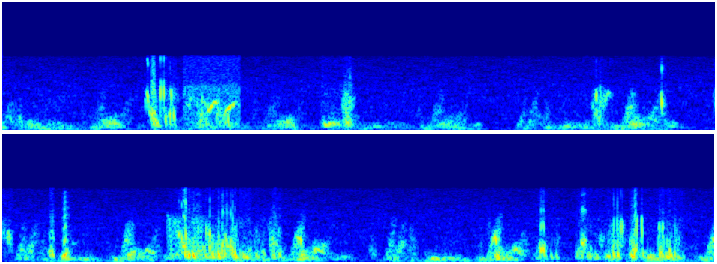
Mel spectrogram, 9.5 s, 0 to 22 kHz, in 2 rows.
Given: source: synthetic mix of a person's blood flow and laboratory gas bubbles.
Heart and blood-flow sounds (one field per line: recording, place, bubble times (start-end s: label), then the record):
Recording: Doppler ultrasound of blood flow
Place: precordium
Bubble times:
0.92-1.58 s: bubbles
2.12-2.36 s: bubbles
3.92-4.08 s: bubbles
4.37-4.46 s: bubbles
4.74-4.83 s: bubbles
5.05-5.26 s: bubbles
5.84-6.65 s: bubbles
8.30-8.47 s: bubbles
8.57-9.30 s: bubbles
From the record:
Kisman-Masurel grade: 233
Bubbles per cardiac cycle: several, 3 to 8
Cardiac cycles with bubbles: 50 to 99%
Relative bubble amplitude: loud (0.450 to 0.775)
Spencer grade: 3 (all of the cardiac periods contain showers or single bubble signals, but not dominating or overriding the cardiac motion signals)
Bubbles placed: only in the low amplitude regions of the cardiac cycle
